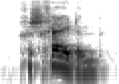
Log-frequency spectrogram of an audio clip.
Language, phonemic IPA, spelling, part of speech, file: Dutch, /ɣəˈsxɛidə(n)/, gescheiden, verb, Nl-gescheiden.ogg
- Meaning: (adjective) 1. physically separated, detached, severed 2. separate, distinct 3. divorced, no longer married (of a person or couple); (verb) past participle of scheiden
